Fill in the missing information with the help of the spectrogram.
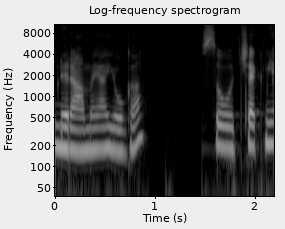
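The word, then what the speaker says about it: Niramaya: go by the name Naya yoga so so check me out on Instagram spell it yes it's n i r a m a y aore yoga Naya yoga Naya means disease free oh oh interesting okay guys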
